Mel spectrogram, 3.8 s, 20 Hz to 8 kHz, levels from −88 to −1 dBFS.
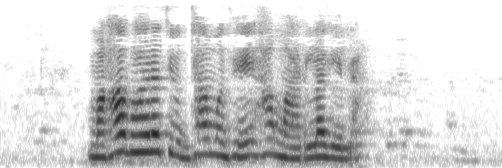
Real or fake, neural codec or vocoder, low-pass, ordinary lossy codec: real; none; 7.2 kHz; AAC, 32 kbps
